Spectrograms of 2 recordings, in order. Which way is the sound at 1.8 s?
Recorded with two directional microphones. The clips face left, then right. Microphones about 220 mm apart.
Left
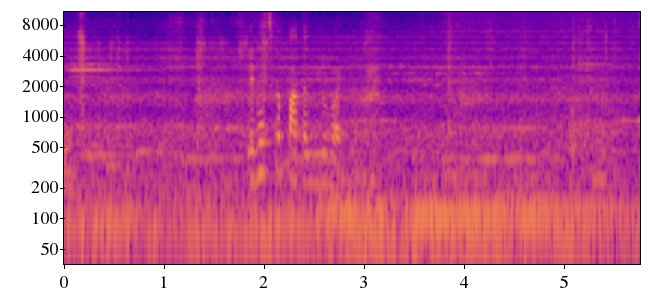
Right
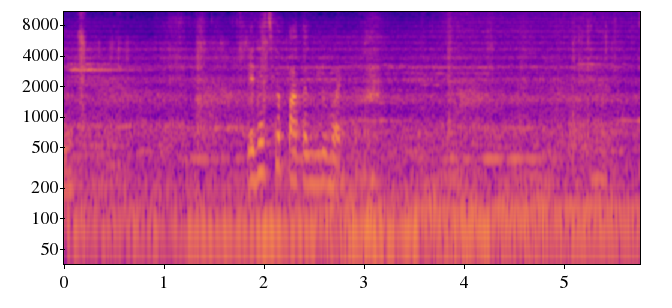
25° right (ahead or behind).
